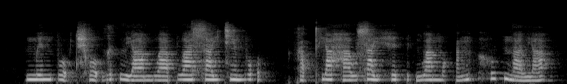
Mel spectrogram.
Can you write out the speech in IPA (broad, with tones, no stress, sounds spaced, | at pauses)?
m e˧ n p o˨ ʔ t͡ɕʰ o˨ ʔ ɡ ə˦ t̚ l j a˧ m w a˧ p w a˦ s a˦ j t͡ɕ ẽ˦ b o˦ ʔ | k a˨ p̚ t̪ʰ j a˦ h a˧ w s a˥˧ j h e˦ t̚ e˨ k̚ n̪ w a˦ m ɔ˨ k̚ a˨˦ ŋ | h u˦ p̚ n̪ a˨˩ l j a˨˦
